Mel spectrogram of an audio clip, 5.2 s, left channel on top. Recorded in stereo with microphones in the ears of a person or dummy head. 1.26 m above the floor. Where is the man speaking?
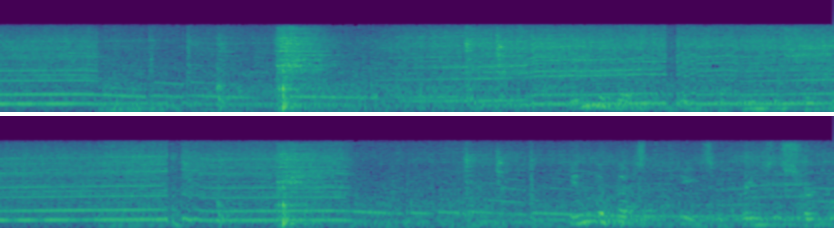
75° right (ahead or behind), 3 m.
